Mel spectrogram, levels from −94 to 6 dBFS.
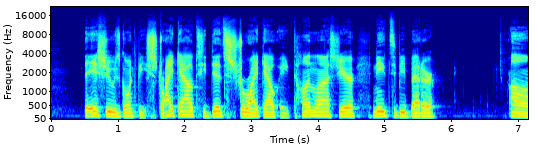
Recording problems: abrupt cut into speech; at the end

